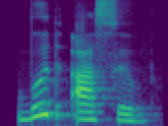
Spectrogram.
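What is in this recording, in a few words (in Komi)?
быд асыв, Komi, female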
